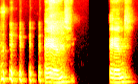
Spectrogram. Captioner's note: laughs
